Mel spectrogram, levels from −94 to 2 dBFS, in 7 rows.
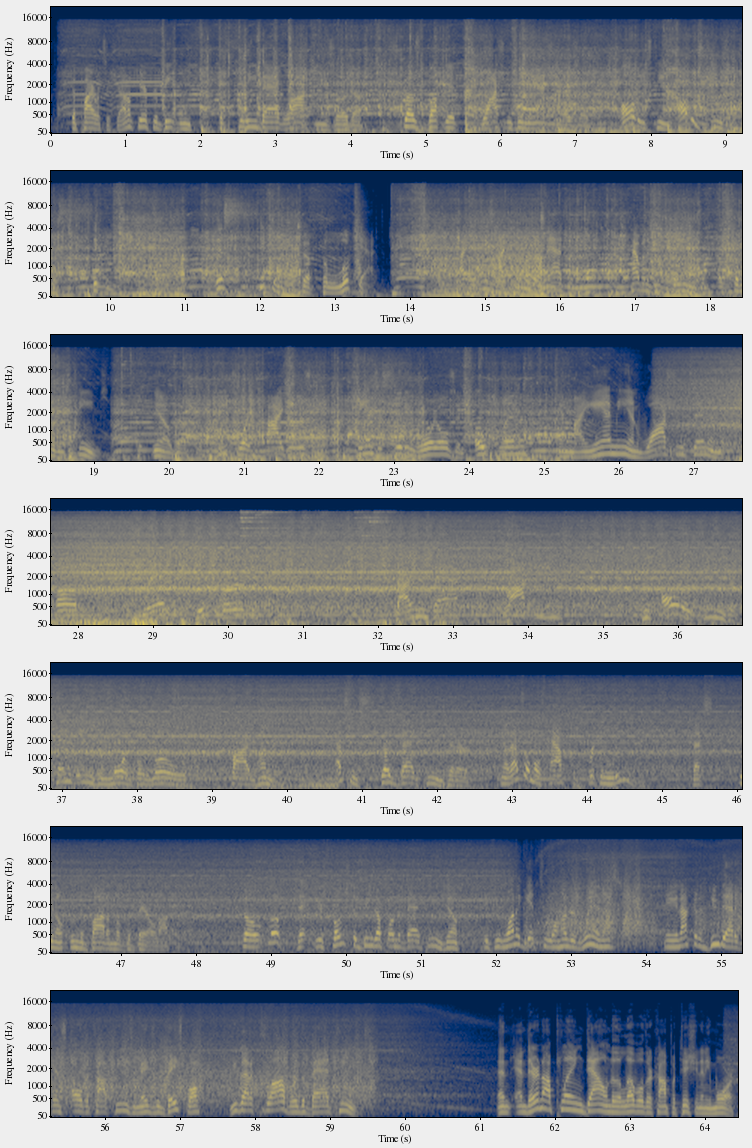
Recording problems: household noises; very loud; throughout; 5 dB above the speech
jangling keys; loud; from 29 to 32 s; peak 4 dB above the speech

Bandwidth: 15 kHz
